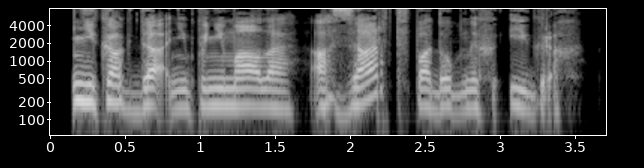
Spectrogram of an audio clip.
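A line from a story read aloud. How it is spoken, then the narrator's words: Skeptical snort. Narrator (Russian): скептично фыркнула Александрин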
